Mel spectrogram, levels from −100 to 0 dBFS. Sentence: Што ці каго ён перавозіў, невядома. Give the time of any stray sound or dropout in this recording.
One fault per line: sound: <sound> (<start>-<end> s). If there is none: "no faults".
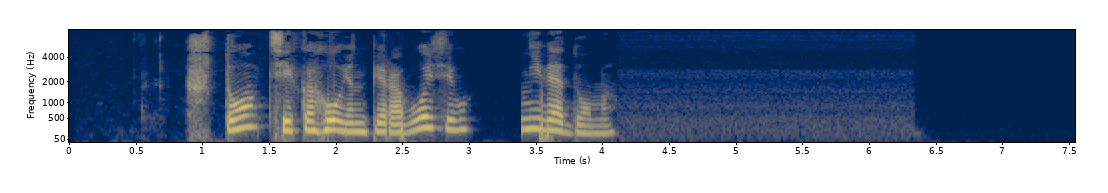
no faults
